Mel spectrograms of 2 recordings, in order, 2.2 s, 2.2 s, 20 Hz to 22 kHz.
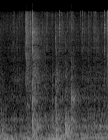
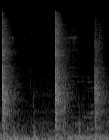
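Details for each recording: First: can you hear that first you can hear clicking of the shifter and then that clutch exactly when the cage is opening up Second: Rear derailleur clutch with 500–1,000 km ridden: sharp dry clicks and snaps about once a second as the cage moves, creaking instead of moving smoothly; worn clutch.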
